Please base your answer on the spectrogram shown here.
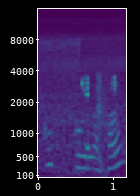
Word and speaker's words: कुक्कुरः: कुक्कुरः, कुक्कुरौ। ठीक है। एक वचन में, बहुवचन में जो हम लोग पाठ करते हैं, उच्चारण करते हैं, उसमें ये ध्यान रखने का, कुक्कुरः, रह, और यहाँ राह, रह, राह, ठीक है।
